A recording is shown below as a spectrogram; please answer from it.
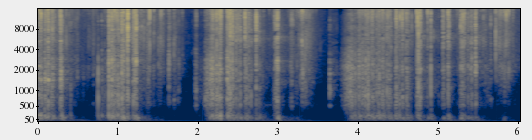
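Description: A utility knife blade shaves and scrapes the surface of a solid cream rectangular bar of soap. The cutting comes in several crisp, crackly passes, dry and bright with a low soft thump beneath, separated by brief pauses.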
